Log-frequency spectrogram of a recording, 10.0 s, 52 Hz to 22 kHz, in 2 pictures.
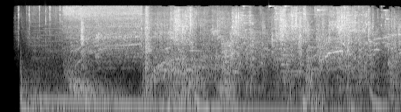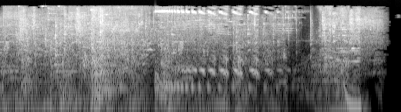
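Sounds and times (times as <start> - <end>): noisy crashing with sharp hits: 0.3 - 7.4
rapid repeating ringing tone: 3.3 - 8.8.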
